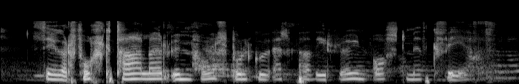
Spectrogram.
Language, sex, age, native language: Icelandic, female, 18-19, Icelandic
